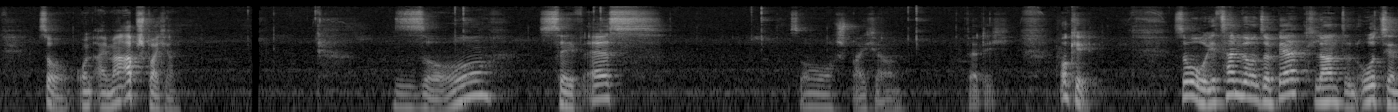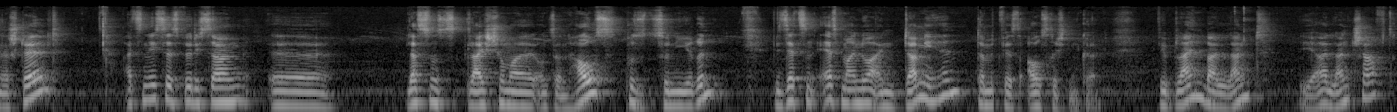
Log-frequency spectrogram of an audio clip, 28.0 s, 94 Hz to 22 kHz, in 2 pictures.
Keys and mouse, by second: 2.5-4.6 middle drag, 4.6-26.4 drag, 26.4-27.9 middle drag.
